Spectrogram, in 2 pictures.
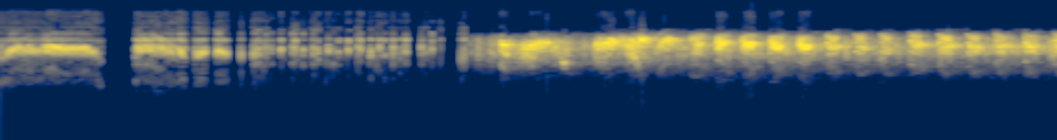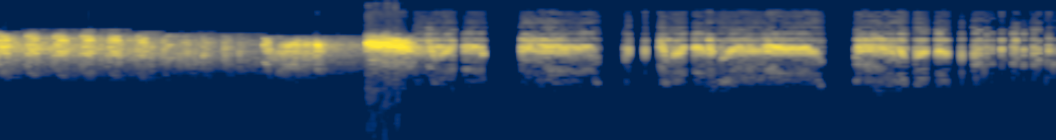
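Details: Swiftlet calling sound, a revised mating-chase lure track. A dense, buzzy, high-pitched chattering runs for several seconds, broken by abrupt silent cuts, then sharp chirps return.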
